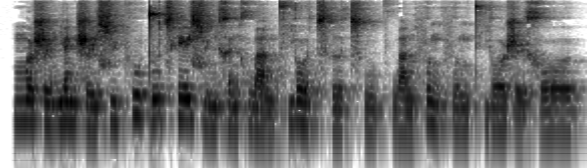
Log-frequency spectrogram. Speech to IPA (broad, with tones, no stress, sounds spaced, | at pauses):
m ɤ˦ ʂ ɻ̩˨˦ n̪ j ɛ˥˨ n ʂ ɻ̩˨˦ ɕ y˨˦ pʰ u˥˨ t̪ u˦ t͡sʰ e˦ ɪ̯ ɕ y˨˦ n x ə˨˦ n x w a˨˩ n t̪ʰ j o˥˨ ʊ̯ t͡sʰ ɹ̩˨˦ t͡sʰ u˨˦ pʰ w a˨˦ n f ʊ˥˨ ŋ f ʊ˦ ŋ t̪ʰ j o˦ ʊ̯ ʂ ɻ̩˨˩ x o˦ ʊ̯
